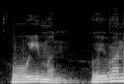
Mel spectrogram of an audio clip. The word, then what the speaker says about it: woman: देखो, जब WOMAN होता है तो उस समय ये नाउन एक वचन होता है और इसका जो प्रोनाउंसिएशन अर्थात जो इसका उच्चारण होता है वो होता है वूमन।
